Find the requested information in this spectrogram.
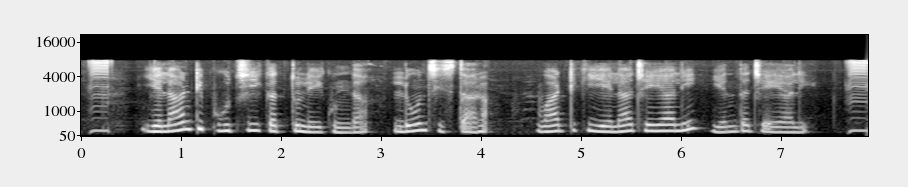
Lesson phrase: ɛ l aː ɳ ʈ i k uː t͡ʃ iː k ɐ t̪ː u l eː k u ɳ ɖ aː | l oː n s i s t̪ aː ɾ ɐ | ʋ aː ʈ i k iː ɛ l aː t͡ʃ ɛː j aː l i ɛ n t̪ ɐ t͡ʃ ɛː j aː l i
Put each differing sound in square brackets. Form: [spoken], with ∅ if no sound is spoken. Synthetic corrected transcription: ɛ l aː ɳ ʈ i [p] uː t͡ʃ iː k ɐ t̪ː u l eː k u ɳ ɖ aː | l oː n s i s t̪ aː ɾ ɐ | ʋ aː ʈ i k [i] ɛ l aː t͡ʃ ɛː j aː l i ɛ n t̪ ɐ t͡ʃ ɛː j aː l i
